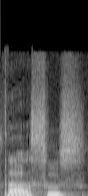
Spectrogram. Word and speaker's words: Tarsus: Tarsus.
